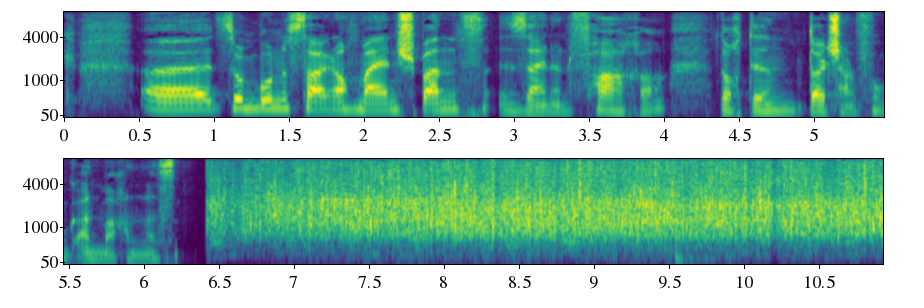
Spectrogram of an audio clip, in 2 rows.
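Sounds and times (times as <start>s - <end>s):
speech: 0.5s - 6.6s
applause in parliament: 6.4s - 10.9s.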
